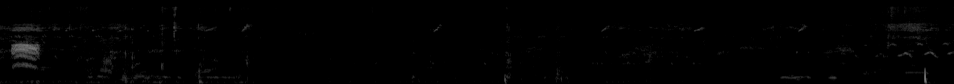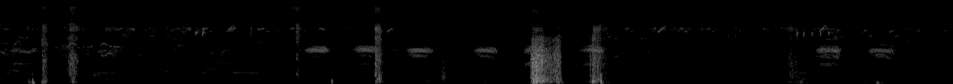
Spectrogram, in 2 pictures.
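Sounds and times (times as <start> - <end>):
birds cawing: 0.0 - 2.1, 12.5 - 15.6, 17.6 - 18.7
bushes rustling and crackling: 0.0 - 13.5.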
